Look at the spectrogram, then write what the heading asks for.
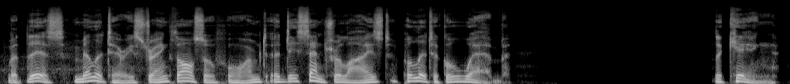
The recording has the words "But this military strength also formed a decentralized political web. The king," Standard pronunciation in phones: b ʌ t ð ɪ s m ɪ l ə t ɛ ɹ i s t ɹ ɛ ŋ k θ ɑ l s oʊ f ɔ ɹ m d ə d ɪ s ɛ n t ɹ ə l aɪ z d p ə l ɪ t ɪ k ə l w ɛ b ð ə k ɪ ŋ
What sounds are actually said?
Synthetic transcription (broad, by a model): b ʌ t ð ɪ s m ɪ l ə t ɛ ɹ i s t ɹ ɛ ŋ k θ ɑ l s oʊ f ɔ ɹ m d ə d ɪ s ɛ n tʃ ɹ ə l aɪ z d p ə l ɪ t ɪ k l w ɛ b ð ə k ɪ ŋ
